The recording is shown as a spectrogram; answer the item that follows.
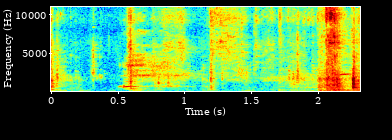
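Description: Near silence, with one faint short sound about half a second in.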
